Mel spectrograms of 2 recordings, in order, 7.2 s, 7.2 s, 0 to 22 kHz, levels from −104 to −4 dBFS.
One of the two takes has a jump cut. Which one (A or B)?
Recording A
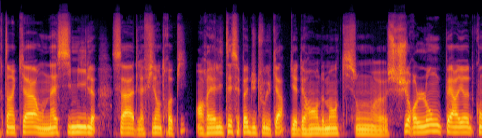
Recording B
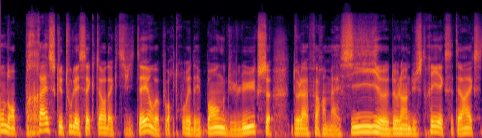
A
